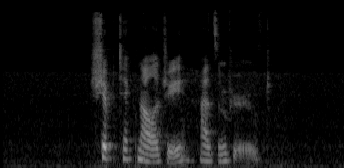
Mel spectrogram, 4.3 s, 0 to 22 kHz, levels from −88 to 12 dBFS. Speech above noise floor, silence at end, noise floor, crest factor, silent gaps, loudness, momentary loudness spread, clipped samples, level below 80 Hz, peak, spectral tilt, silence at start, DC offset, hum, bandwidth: 33 dB; 0.95 s; -72 dBFS; 24 dB; none; -39 LUFS; 15 LU; under 0.1%; -74 dBFS; -18 dBFS; -3.5 dB/octave; 1.15 s; under 0.1%; none; 16.5 kHz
